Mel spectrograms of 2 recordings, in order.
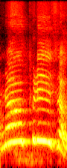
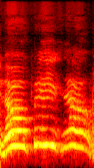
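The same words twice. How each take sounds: First: High, loud mock plea; pleading. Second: Pleading. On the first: Imitating Bill Gates crying in a vision, loud pleading. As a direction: beg for mercy. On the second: Retold or imitated. Retelling Bill Gates fighting someone, high pleading. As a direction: beg again, less forcefully. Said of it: "'Cause he was".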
